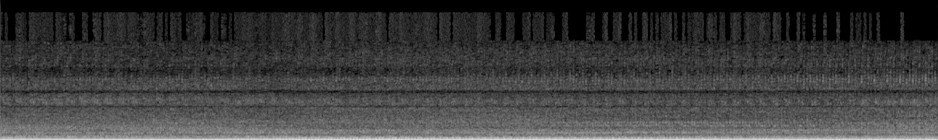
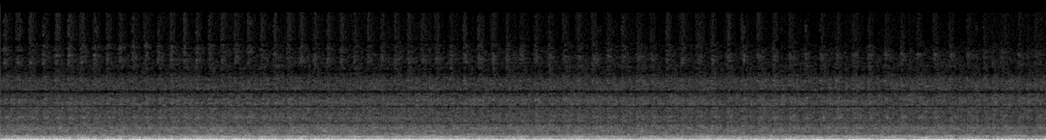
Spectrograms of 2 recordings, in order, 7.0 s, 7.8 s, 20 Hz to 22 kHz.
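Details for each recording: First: Turbocharged 1.8T four-cylinder petrol on first start idles smoothly and evenly, no misfire, with slight oil smoke burning off; the earlier roughness was likely timing, not a misfire. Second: Freshly built 1.8T engine on first start idles unevenly with an irregular, lumpy low pulse, almost misfiring, while oil smoke burns off the exhaust; rough running from incorrect ignition timing.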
